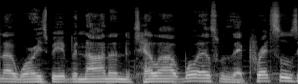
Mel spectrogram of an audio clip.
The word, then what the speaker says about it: Nutella: i feel as though no one is going out there saying nut is newt like that's just completely wrong and so it's nutella for me all the way and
